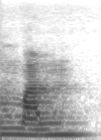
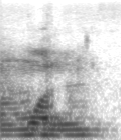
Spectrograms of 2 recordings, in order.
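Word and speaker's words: مَن: Jadi sampai kapanpun ya dibaca man, nggak bisa dibaca mun, ya. Jadi tetap walaupun dia posisinya sebagai mudhof ilaih, dia tetap dibaca man.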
